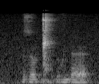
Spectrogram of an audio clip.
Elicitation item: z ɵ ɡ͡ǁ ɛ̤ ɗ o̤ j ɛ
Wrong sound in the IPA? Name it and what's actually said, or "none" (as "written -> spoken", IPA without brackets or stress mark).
none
